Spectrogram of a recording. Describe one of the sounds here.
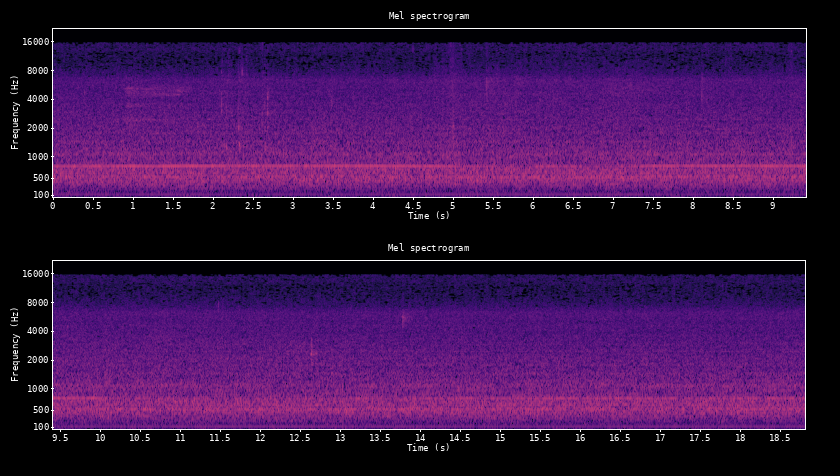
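Wet clay squelches softly under hands.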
